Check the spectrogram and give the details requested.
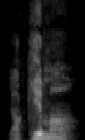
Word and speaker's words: Yakima: So, I saw your instant message how to pronounce it. Yakima.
